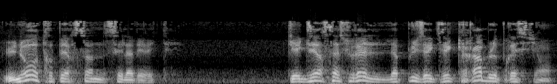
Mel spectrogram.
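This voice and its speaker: A man acting an anguished, stubborn gentleman with solemn, declamatory delivery in a 1950s French radio mystery. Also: medium pitch, expressive, a little slow, husky. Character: anguished, stubborn wealthy gentleman confiding a dark secret. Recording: noisy vintage radio recording.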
